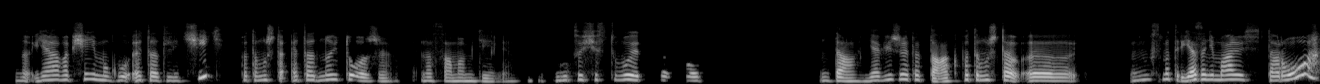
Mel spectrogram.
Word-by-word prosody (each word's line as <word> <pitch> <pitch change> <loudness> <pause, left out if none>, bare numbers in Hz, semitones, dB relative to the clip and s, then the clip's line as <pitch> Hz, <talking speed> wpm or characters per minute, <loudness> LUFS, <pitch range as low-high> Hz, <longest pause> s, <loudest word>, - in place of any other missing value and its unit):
Ну, 170 -1 -6
я 200 +8 0
вообще 215 +4 -1
не 235 - +1
могу 185 -3 -2
это 190 -1 0
отличить, 175 - -1
потому 195 +1 -4
что 210 - -4
это 195 +3 -2
одно 205 +3 -1
и 230 - 0
то 210 -7 +2
же. 150 -1 -7 0.3
На 170 +1 -5
самом 155 0 -3
деле, 145 0 -8 0.3
не 185 +2 -5
существует 210 -1 0
такое. 175 -1 -5 1.2
Да, 160 -3 +1
я 175 +5 -1
вижу 225 +4 0
это 225 -2 0
так, 145 -5 +1
потому 215 -1 0
что, 200 -3 +3
э, 170 -1 +4 0.5
ну, 200 +6 -6
смотри: 235 -6 -4
я 200 +3 +8
занимаюсь 220 -1 +2
Таро, 220 - +5
195 Hz, 150 wpm, -25 LUFS, 170-215 Hz, 1.2 s, я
